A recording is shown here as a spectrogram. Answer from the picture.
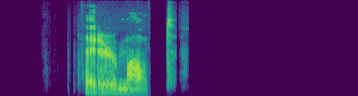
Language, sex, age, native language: Icelandic, male, 30-39, Icelandic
